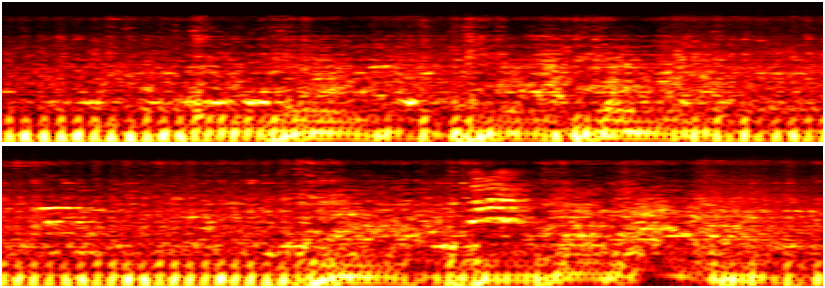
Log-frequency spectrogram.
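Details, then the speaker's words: Yamaha Mio Sporty scooter that would not start, after carburetor cleaning and tuning plus hose and bulb fix; even regular low putter with no misses or stumbles; idle now clean and settled. "Okay po siya Okay na po yung kanyang idling Okay goods na"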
